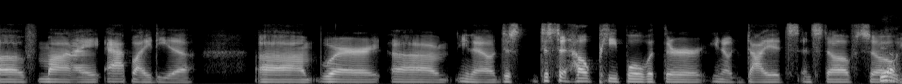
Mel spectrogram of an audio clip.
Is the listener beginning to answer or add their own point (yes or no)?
no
